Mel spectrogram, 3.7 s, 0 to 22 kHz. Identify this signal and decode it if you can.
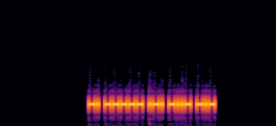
Morse code, heard as a keyed tone, about 44 wpm, 700 Hz. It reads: N0RXK
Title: USA Call Signs - 5 Characters - 2x Character Spacing - 45wpm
